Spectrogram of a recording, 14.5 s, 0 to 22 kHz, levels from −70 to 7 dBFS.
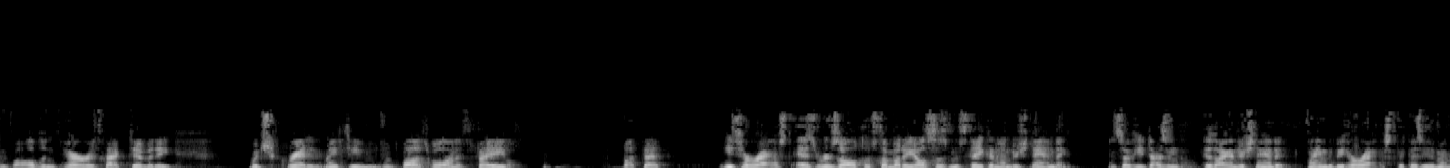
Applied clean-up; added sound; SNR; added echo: neural mask model DeepFilterNet 3.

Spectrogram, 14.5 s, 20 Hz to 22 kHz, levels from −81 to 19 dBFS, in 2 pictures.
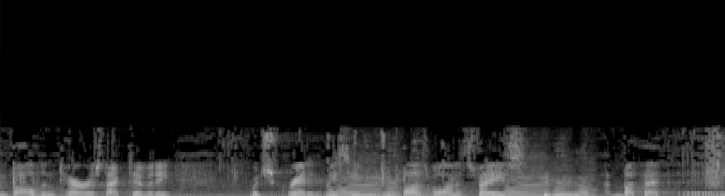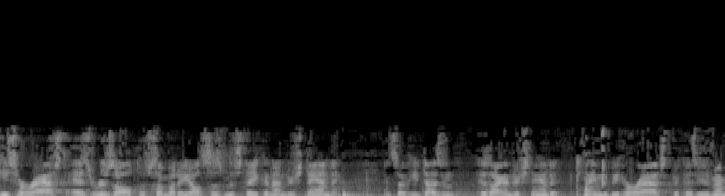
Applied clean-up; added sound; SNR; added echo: none; Accordion; 6 dB; reverberation time 0.3 s.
